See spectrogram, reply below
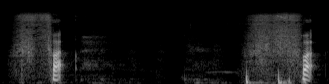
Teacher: Sedangkan ada satu lagi tempat yaitu bibir bawah dan ujung gigi seri atas. Jadi ujung gigi serinya nempel ke bibir bagian bawah.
